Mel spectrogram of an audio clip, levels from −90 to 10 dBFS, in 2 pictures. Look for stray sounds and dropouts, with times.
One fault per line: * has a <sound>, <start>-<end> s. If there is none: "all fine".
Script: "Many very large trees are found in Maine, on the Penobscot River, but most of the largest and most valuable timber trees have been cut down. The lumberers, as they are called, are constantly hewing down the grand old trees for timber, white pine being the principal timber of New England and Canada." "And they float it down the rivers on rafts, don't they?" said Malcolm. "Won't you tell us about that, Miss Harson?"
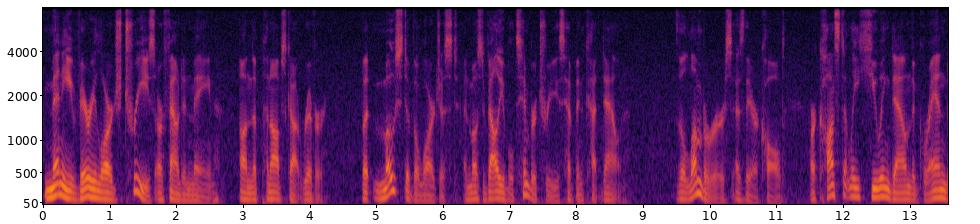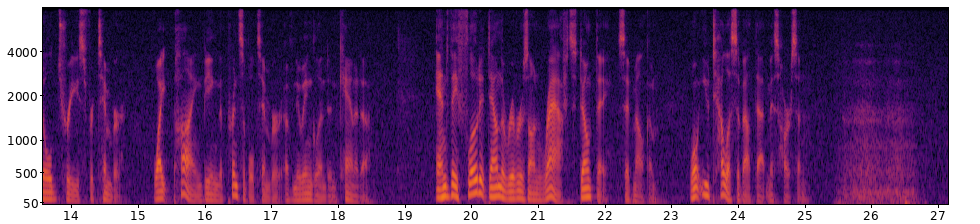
* has a breath, 25.4-26.9 s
